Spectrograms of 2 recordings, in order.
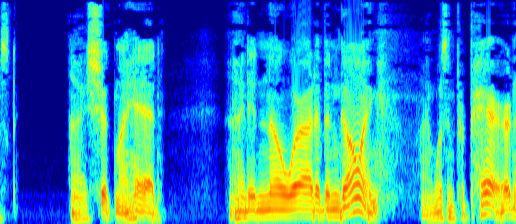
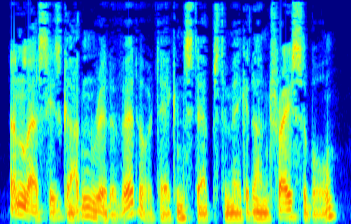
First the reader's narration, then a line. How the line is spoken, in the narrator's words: Michael said in a patient, reasonable tone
